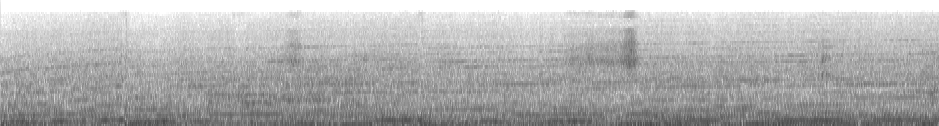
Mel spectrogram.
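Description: A race car engine drones steadily in a racing video game at Spa while the driver lifts, coasts and short shifts to save fuel. Gear changes break the sustained, loud tone with occasional dips and shifts in pitch.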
